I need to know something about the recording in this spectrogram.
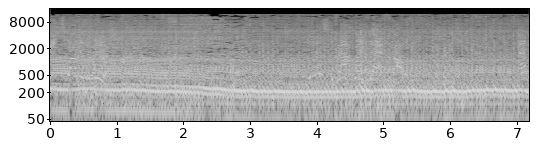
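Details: HPI Baja 5B two-stroke after its low-speed carburetor needle was set between too rich and too lean: steady, even buzzing idle without hunting or sagging; normal idle.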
